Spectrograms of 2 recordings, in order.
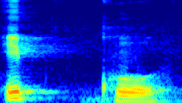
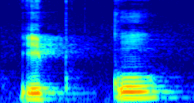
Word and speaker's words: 입구: 우리가 적은 대로 입구, 담다, 갈등으로 소리내면 발음하기가 어렵겠죠? 수업 초반에 이 이야기를 했었습니다. 음운 변동이 일어나는 두 가지 이유 중에 하나가 발음의 경제성, 쉽게 발음하기 위해서였습니다. 입구, 담다, 갈등으로 소리내면 발음하기 어렵기 때문에 화면에 보이는 것처럼 입구, 담다, 갈등으로 소리를 내는 것입니다. 첫 음절의 종성의 비읍, 미음, 리을 뒤에 두 번째 음절 조성의 기역, 디귿이 된소리로 발음되는 것입니다.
